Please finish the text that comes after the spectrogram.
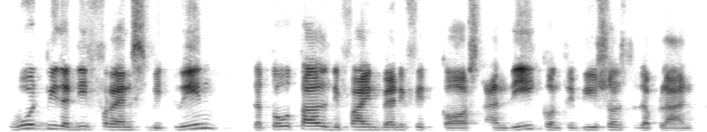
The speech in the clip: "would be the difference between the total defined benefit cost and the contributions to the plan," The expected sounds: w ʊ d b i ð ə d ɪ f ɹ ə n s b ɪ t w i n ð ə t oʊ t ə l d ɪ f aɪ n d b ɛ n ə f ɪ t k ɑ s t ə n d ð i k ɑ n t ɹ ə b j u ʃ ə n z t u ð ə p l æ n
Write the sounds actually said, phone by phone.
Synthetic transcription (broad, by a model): w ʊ d b i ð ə d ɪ f ɹ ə n s b ɪ t w i n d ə t oʊ t ə l d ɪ f aɪ n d b ɛ n ə f ɪ t k ɑ s t ə n d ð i k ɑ n t ɹ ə b j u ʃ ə n s t u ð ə p l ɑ n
